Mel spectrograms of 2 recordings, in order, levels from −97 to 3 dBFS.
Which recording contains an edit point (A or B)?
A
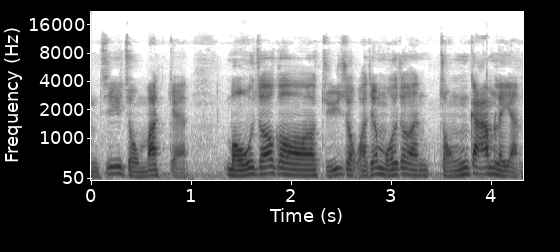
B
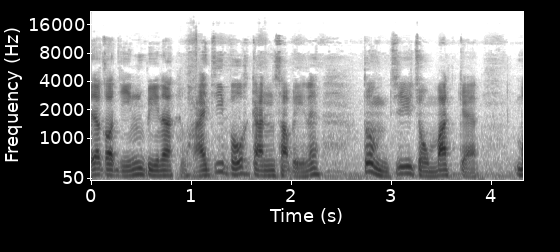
B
